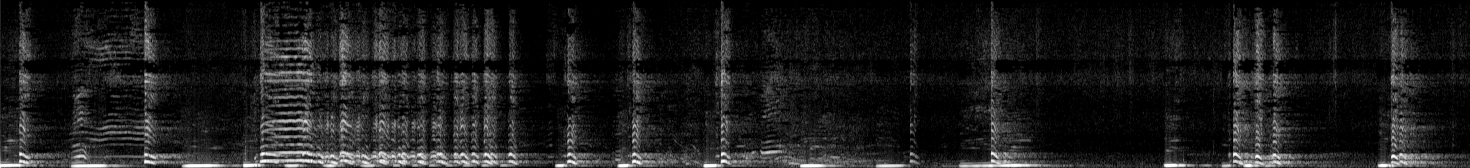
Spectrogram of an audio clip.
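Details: Siamang gibbon howling: deep booming tones alternate with loud, harmonic-rich swooping barks that slide downward in quick bursts, separated by short pauses.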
